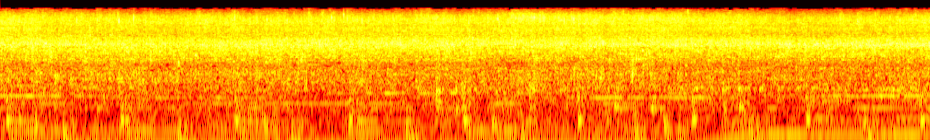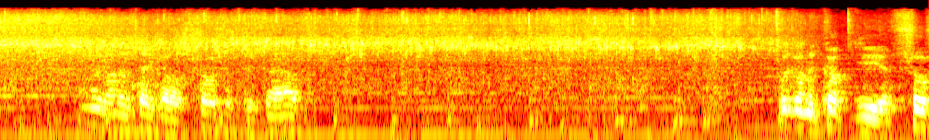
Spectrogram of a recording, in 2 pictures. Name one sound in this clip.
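Sausages sizzle steadily in hot fat in a pan.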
